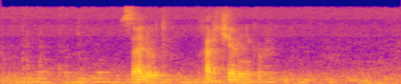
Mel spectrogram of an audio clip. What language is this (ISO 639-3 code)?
rus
